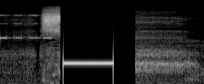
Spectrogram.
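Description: A mobile phone's high electronic ring, which stops about half a second in. A short burst of noise follows, then a steady single-pitch bleep of about half a second, cut in with dead silence either side in the way a censor bleep covers a word.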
